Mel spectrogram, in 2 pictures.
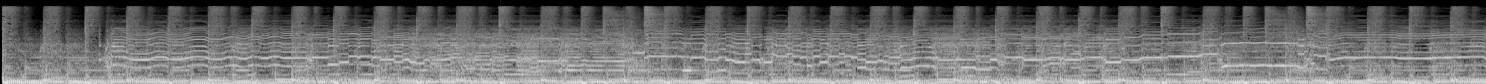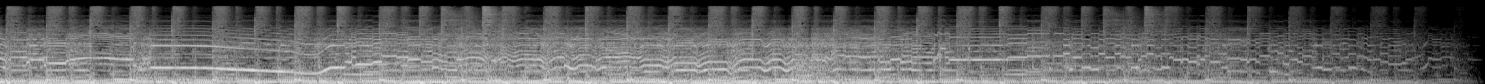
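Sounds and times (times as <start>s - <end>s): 
music in the Phrygian mode: 0.0s - 29.7s.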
